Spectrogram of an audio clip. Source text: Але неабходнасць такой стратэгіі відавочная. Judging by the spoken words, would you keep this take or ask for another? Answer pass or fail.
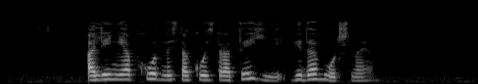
pass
